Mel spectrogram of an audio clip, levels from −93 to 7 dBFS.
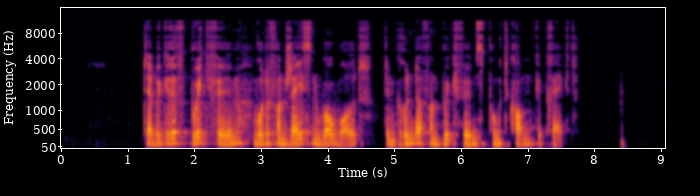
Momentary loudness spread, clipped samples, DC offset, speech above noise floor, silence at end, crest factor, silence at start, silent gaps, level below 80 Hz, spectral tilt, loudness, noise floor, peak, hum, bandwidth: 10 LU; under 0.1%; under 0.1%; 70 dB; 0.65 s; 20 dB; 1.25 s; none; -60 dBFS; -6 dB/octave; -20 LUFS; -90 dBFS; -2 dBFS; none; 11.5 kHz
